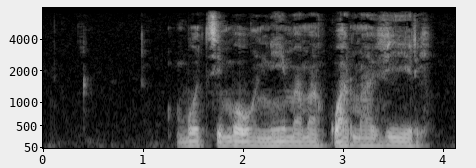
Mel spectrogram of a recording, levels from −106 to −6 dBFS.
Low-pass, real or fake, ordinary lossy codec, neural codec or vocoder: 7.2 kHz; real; AAC, 48 kbps; none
